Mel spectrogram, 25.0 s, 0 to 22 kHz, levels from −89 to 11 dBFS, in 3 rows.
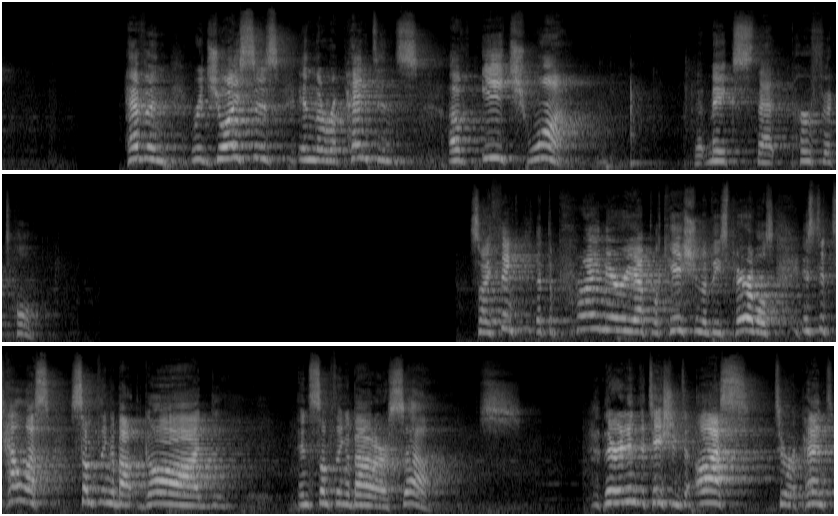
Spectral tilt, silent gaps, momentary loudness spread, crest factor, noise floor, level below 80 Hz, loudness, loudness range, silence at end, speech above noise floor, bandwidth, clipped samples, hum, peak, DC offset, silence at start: -1 dB/octave; none; 16 LU; 26 dB; -87 dBFS; -74 dBFS; -30 LUFS; 10 LU; 0 s; 56 dB; 19.5 kHz; under 0.1%; none; -6 dBFS; under 0.1%; 1.25 s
